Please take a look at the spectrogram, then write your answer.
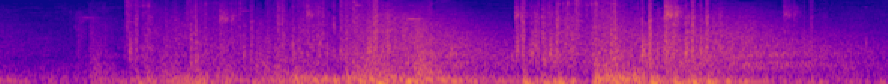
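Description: Musket volleys from Napoleonic infantry in the Napoleon Total War video game crackle as a dense, overlapping fusillade of loud gunfire, with rolling bursts continuing throughout.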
